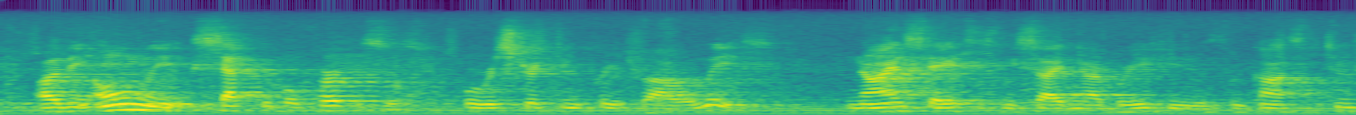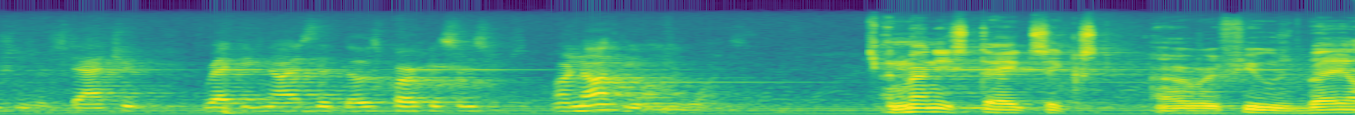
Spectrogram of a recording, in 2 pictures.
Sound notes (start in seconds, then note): none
